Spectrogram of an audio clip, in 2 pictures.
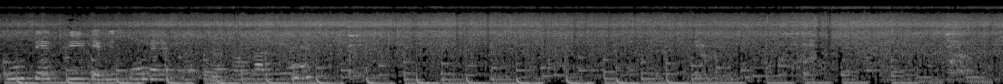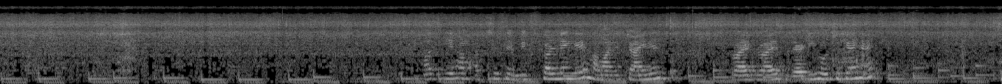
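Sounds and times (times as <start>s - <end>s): food sizzling in a wok: 0.0s - 20.0s
spatula tossing food: 7.8s - 9.9s, 11.0s - 11.6s.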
